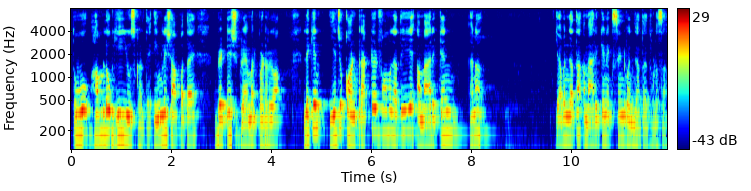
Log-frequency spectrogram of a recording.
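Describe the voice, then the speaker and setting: A man's voice: a little high, normal speed, dark tone, dull audio. A man teaching an exam-prep English grammar lesson. He explains patiently, asks the class questions and answers them himself, and mixes in English words and phrases.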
